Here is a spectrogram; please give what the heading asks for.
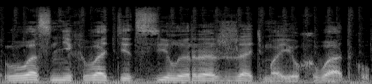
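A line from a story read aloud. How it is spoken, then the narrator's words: Grumble from mouth corner. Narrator (Russian): проворчал Батари уголком рта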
